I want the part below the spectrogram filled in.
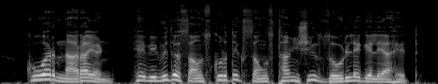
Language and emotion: Marathi, neutral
